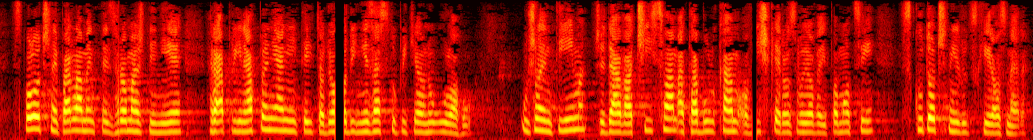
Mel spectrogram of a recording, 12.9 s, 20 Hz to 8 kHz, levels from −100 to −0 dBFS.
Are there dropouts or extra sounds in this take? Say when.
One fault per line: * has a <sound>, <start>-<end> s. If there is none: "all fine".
* has a dropout, 4.2-4.3 s
* has a dropout, 9.4-9.5 s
